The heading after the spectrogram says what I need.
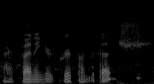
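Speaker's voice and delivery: hushed, soft golf announcer voice; whisper-soft golf broadcast voice; golf commentator. Pretend. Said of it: "just do the golf commentator's voice right now".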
